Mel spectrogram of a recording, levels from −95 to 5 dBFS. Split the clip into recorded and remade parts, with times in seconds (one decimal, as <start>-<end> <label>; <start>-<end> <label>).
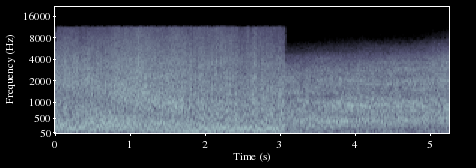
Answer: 0.0-3.8 recorded; 3.8-5.3 remade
